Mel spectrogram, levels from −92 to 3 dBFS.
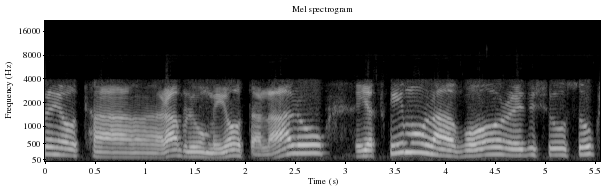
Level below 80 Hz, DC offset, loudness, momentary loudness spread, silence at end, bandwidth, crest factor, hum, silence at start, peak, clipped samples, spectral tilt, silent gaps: -76 dBFS; under 0.1%; -28 LUFS; 7 LU; 0.05 s; 4.1 kHz; 14 dB; none; 0 s; -12 dBFS; under 0.1%; -8 dB/octave; none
